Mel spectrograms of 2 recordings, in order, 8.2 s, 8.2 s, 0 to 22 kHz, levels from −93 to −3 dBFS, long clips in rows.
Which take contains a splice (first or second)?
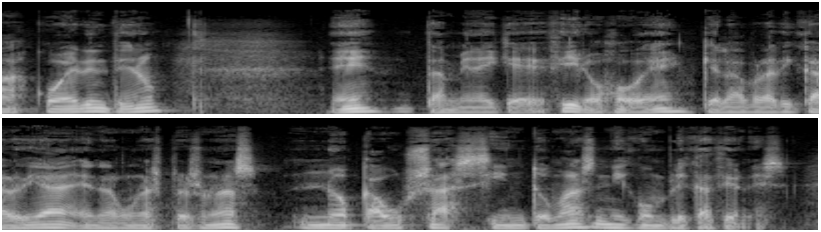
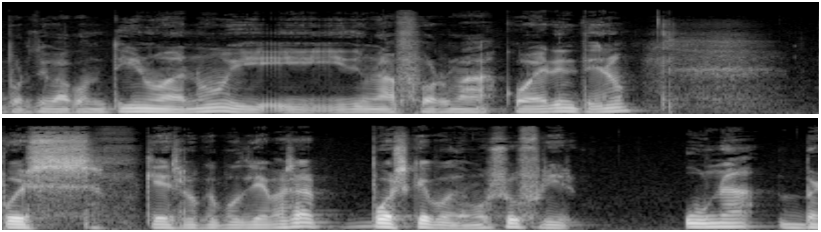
first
